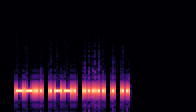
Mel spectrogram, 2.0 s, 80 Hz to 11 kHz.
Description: Morse code, heard as a keyed tone, about 48 wpm, 700 Hz. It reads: ZP5EI
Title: DXCC-100 Call Signs - 5 Characters - Repeated 2x - 50wpm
